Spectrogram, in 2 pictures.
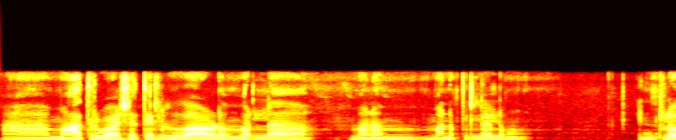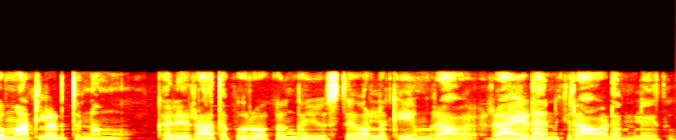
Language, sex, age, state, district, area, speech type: Telugu, female, 30-45, Andhra Pradesh, Visakhapatnam, urban, spontaneous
